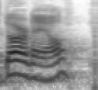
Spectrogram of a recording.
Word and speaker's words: darnel: Well, actually, I think it's pronounced the emphasis on the nail, but I can't say it. So in any case, the word is darnel, pronounced however you want to, translated tares.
